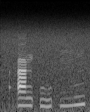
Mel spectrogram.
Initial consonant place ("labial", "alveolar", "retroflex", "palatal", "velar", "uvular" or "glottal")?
glottal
